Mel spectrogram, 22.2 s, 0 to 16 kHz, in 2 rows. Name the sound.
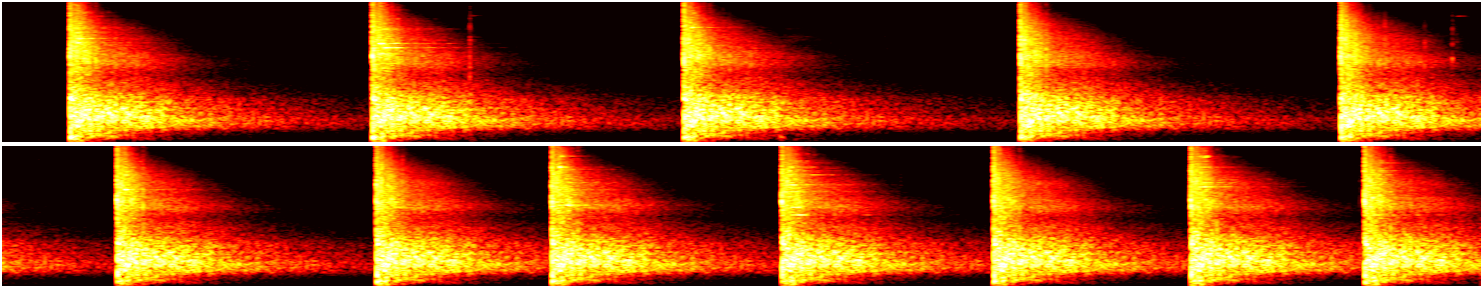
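Springfield XD Mod 2 9mm pistol shots hitting steel targets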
